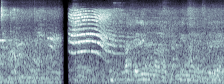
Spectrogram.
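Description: Restaurant chatter with overlapping voices. The sound drops out abruptly about a second in, then a child's loud, high-pitched shriek falls in pitch over half a second, and the murmur of voices continues.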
